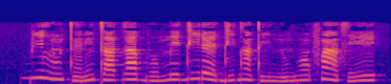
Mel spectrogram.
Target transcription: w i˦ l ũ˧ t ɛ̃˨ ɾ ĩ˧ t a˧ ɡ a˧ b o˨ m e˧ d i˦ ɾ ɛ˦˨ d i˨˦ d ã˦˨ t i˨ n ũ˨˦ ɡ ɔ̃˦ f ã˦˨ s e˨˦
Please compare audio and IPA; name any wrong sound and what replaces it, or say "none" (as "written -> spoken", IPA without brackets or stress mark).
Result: w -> b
